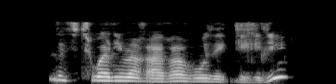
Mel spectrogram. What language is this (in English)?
Kabyle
